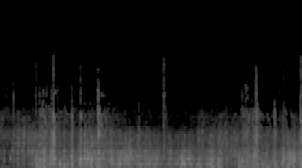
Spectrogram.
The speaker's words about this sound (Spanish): A los pocos minutos se vio como a la distancia caía un rayo. Unos segundos después, un fuerte trueno los hizo salir del completo estado de calma en el que se encontraban.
